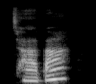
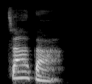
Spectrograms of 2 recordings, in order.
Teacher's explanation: To make this sound, press your tongue a bit tighter and add more tension. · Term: 쌍지읒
